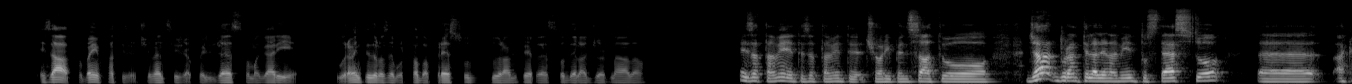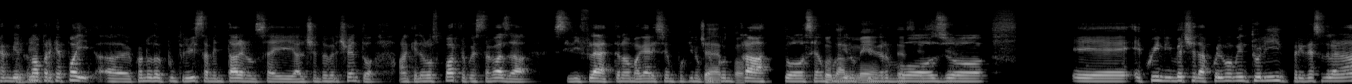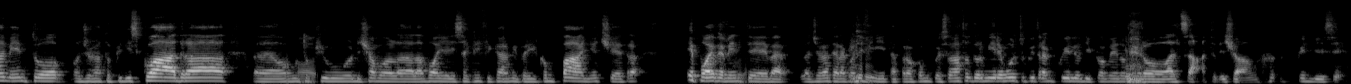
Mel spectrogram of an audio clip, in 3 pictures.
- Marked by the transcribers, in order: "cioè" said as "ceh"; tapping; teeth sucking; "allenamento" said as "allanamento"; other background noise; throat clearing; chuckle
- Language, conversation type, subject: Italian, unstructured, Che cosa pensi della gentilezza nella vita di tutti i giorni?
- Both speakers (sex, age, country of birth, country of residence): male, 20-24, Italy, Italy; male, 25-29, Italy, Italy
